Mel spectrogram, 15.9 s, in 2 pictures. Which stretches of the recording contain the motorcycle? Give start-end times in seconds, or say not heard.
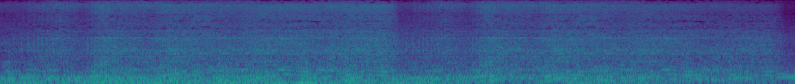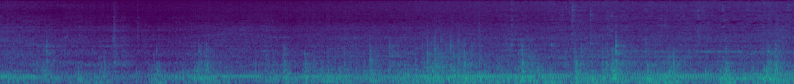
0.0-15.8.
